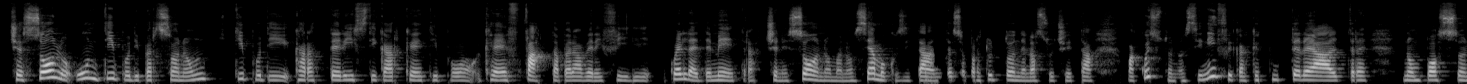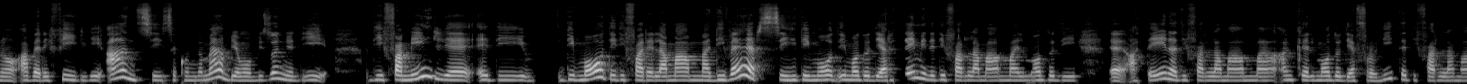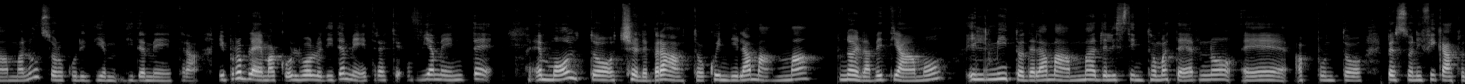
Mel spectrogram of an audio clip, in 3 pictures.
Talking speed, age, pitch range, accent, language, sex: 170 wpm, 20-39, 185-210 Hz, native, Italian, female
